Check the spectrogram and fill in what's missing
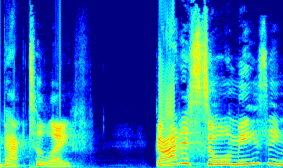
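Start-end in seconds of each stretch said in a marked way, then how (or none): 1.5-2.8 joyful praise. Real, not acted. Mary praising God after Lazarus rises, joyful high exclamation. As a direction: pitch leaps high in wonder.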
